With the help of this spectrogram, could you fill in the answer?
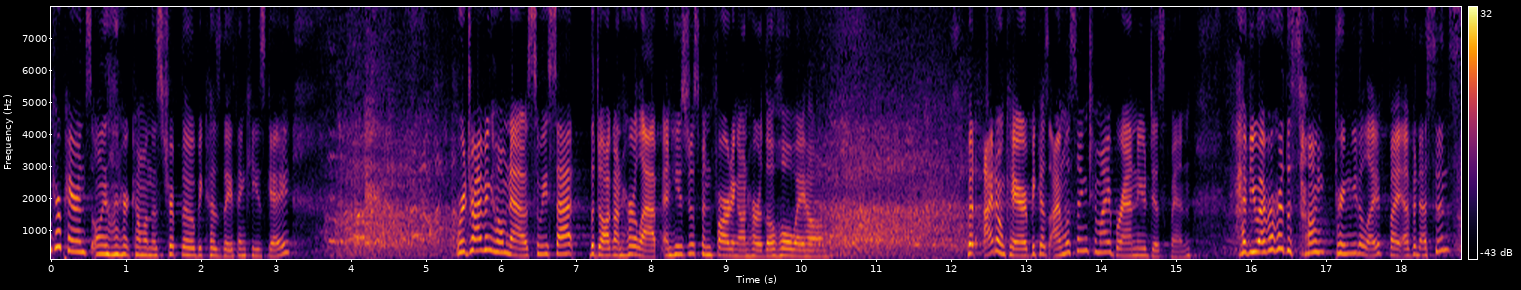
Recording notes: Recorded live at The Arden Theatre in St.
